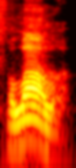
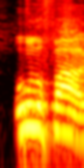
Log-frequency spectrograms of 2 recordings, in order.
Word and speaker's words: Ulafala: OTC comes out to re-get his I always say it right, his falala. Ulafala, that thing, not his falala.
